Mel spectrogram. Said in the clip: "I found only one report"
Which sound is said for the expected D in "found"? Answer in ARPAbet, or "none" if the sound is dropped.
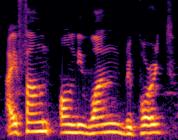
D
